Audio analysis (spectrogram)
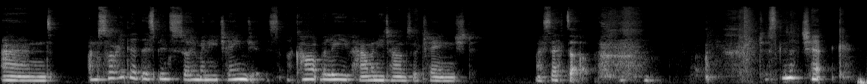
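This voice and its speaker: A soft-spoken woman with a British accent, fairly high in pitch, somewhat breathy and dark and mellow in tone, with lively intonation, a moderate pace and long, frequent pauses. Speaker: cash budgeting vlogger. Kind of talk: casual vlog. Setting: at home, early morning. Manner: quiet, soft-spoken.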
